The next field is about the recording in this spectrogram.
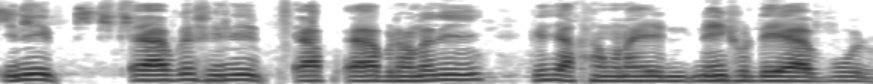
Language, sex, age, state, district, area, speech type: Dogri, male, 18-30, Jammu and Kashmir, Udhampur, rural, spontaneous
